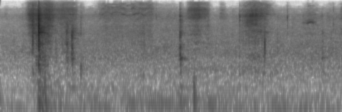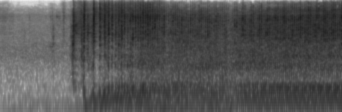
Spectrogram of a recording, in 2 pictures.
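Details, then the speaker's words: Airboat engine restarted after being made to run: a few quiet knocks, then it catches easily and settles into a steady, even run with a firm beat. A healthy, smooth normal running sound. "all right so I got the airboat running today which is exactly what I wanted to do today motor running attack ship pretty good"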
